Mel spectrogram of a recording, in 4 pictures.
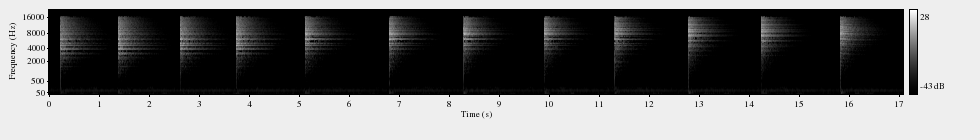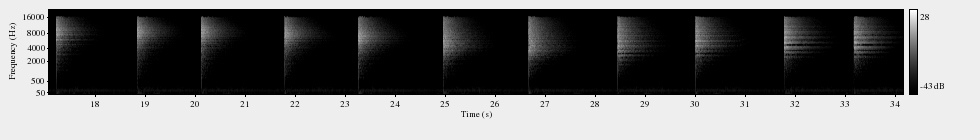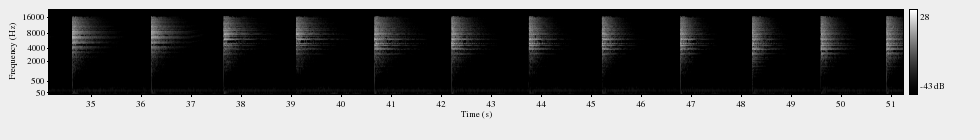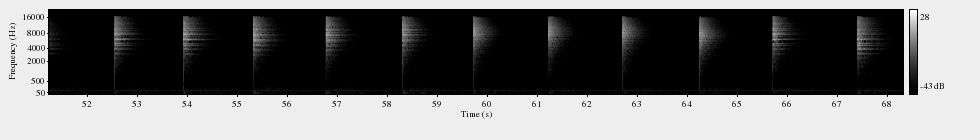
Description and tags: HH Open
1983 Atlantex MPC analog Drum Machine open hi hat sounds
1983, drum, hihat, mpc, open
